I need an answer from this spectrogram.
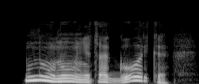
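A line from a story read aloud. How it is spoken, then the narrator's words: Smooth, insinuating. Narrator (Russian): вкрадчиво сказал он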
